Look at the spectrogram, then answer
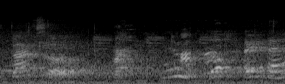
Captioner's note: Ben growling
